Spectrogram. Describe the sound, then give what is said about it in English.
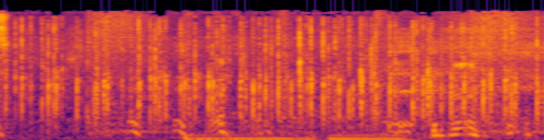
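An applause sound effect played on a morning radio call-in contest: a burst of crowd applause, dense and steady clapping with cheering voices mixed in, plus a low sustained hum underneath for about a second in the middle. “More applause.”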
